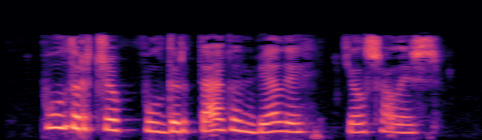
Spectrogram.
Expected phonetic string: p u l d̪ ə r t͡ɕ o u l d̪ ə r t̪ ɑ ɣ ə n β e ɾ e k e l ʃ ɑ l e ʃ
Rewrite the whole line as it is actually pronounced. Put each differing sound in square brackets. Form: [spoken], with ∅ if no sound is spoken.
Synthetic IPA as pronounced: p u l d̪ ə r t͡ɕ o u l d̪ ə r t̪ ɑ ɣ ə n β e [l] e k e l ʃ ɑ l e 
